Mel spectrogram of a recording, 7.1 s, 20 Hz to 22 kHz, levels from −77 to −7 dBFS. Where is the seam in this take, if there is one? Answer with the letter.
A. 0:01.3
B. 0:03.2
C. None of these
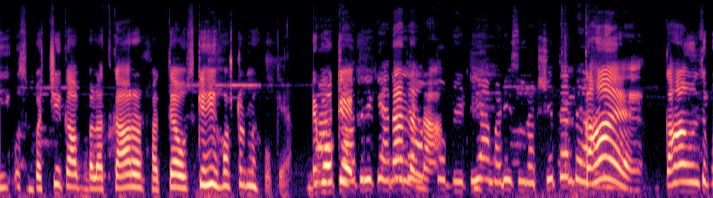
B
